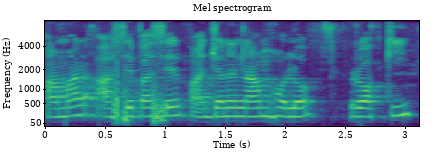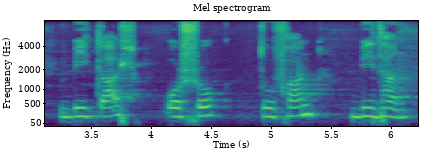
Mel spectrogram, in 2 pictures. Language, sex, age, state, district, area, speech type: Bengali, male, 18-30, West Bengal, Jhargram, rural, spontaneous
